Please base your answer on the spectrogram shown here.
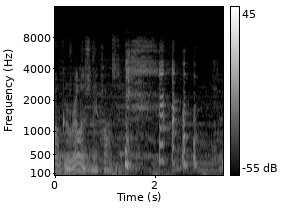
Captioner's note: laughing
